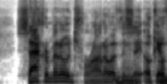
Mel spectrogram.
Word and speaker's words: Toronto: Toronto. See? Toronno.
